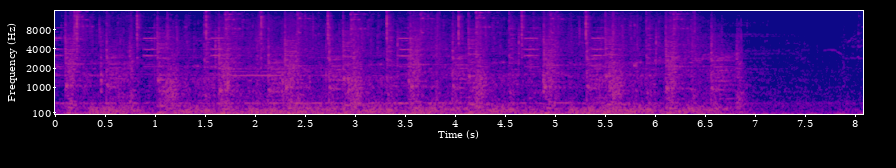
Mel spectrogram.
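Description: Game effects clatter and click rapidly.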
